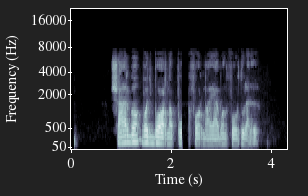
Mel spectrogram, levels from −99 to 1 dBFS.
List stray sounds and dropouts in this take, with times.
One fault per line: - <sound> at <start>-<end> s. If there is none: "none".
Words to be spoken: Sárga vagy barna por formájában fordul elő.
- dropout at 2.2-2.4 s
